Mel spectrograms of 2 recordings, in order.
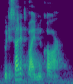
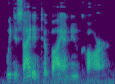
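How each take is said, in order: First: The sentence is said at normal speed. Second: The sentence is said more slowly.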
